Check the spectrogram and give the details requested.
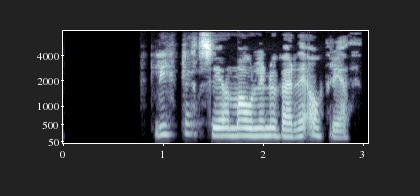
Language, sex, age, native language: Icelandic, female, 30-39, Icelandic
